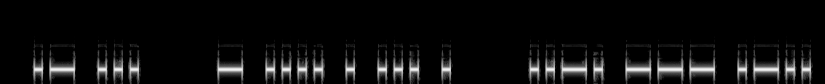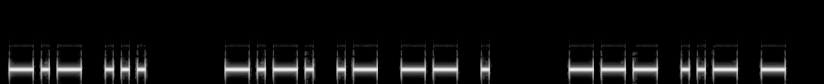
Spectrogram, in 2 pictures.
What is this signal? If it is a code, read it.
Morse code, heard as a keyed tone, about 15 wpm, 700 Hz. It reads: AS THESE FOLKS CAME OUT
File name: Book One / 06-Chapter 6 - 15 WPM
